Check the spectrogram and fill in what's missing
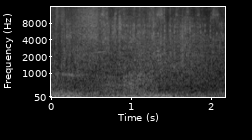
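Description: The Incendio fire spell cast in Hogwarts Legacy, a loud continuous whooshing rush of flame with a low rumbling body and crackling bursts, steady throughout.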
